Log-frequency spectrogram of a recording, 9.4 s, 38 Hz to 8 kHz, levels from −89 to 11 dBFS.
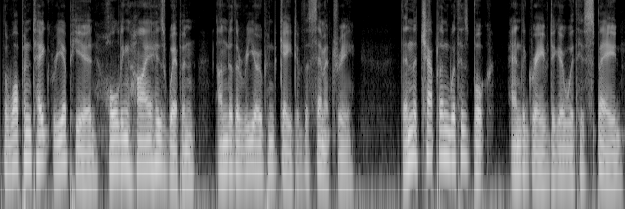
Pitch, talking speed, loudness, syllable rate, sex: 100 Hz, 165 wpm, -17 LUFS, 5.4 syllables/s, male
